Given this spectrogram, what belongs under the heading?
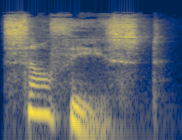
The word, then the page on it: southeast: British English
